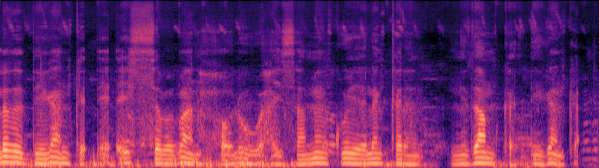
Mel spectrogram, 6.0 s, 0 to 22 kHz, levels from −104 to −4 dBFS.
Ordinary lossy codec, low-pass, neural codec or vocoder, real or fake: none; none; vocoder, 44.1 kHz, 128 mel bands, Pupu-Vocoder; fake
